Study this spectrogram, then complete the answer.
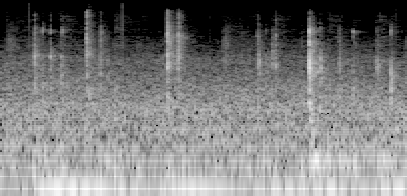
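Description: Fingers tap out a quick run of keystrokes on a computer keyboard, close and crisp, in uneven bursts with a louder clack near the end, no voices.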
